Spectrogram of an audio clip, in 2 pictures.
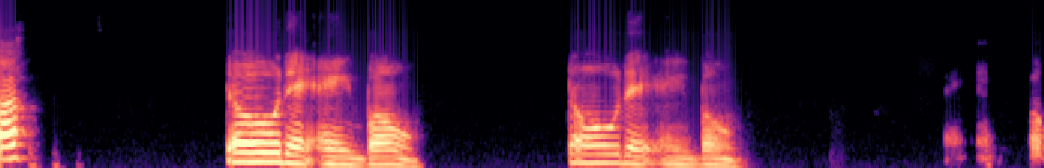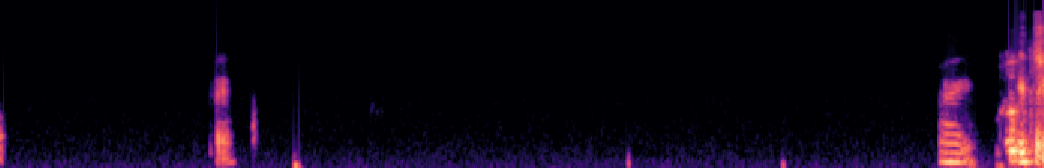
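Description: A woman speaks slowly and clearly into a microphone, with pauses.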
